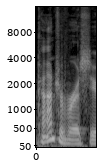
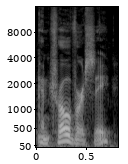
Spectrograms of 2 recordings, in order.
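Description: First: It is said in an American accent. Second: It is said in a British accent.

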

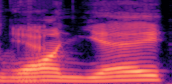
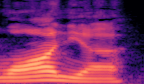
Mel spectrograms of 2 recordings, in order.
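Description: First: The name ends with an 'ay' sound. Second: The name ends with an 'uh' sound. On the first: The speaker calls it right. "It's Wanye" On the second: The speaker calls it wrong. "It looks like it'd be Wanya"

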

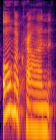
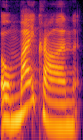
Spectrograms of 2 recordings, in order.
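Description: First: The stress falls on the first syllable. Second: The stress falls on the second syllable. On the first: "if you say the word with a primary stress, like Omicron, then the second vowel is the shorter monophthong" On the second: "the vowel in the second syllable is stressed, and it's a diphthong, so it's very long"

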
